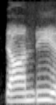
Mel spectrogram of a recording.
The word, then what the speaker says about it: Dondi: Dondi Dahlin or Dondi Dahlin. Everybody says it different. It's a Swedish name, so it's almost never said correctly, but Dondi is perfect.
